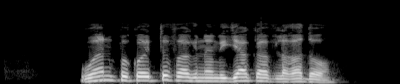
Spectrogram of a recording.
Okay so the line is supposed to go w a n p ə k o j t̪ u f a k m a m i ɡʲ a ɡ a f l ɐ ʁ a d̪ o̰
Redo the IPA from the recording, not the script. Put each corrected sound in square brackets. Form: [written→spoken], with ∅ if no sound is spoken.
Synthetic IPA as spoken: w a n p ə k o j t̪ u f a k [m→n] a m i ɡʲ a [ɡ→k] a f l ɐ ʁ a d̪ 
